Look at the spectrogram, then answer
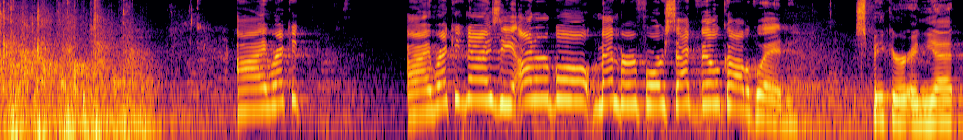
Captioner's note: applause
